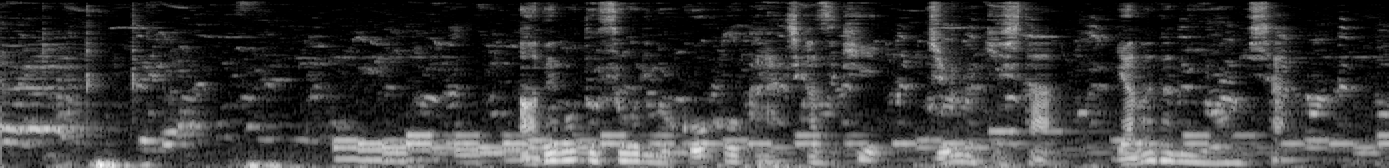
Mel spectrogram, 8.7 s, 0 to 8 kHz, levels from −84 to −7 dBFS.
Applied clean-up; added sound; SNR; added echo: classical method WPE with log-MMSE.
